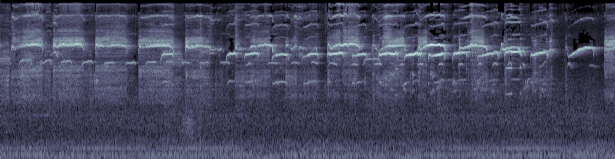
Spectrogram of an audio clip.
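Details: Edible-nest swiftlet nestling calling for food as it is fed, a long run of piercing, squeaky high notes in uneven bursts with short silent breaks between them.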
